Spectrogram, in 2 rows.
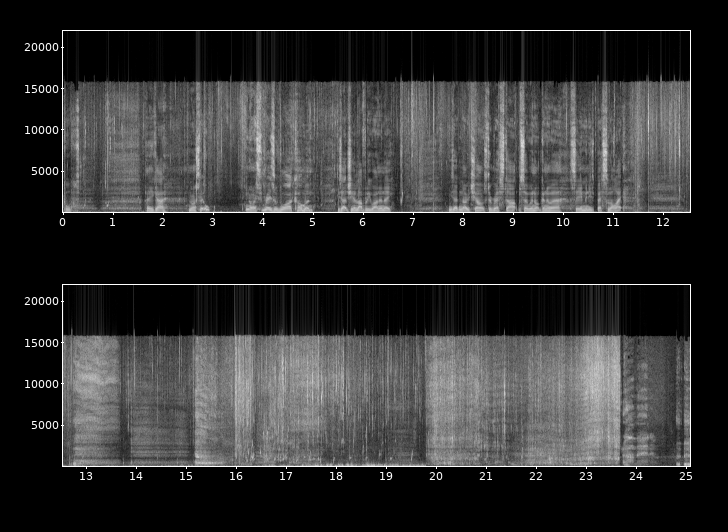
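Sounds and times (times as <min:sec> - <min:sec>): water splashing and trickling: 0:00.0 - 0:09.3, 0:10.2 - 0:23.8
man breathing heavily: 0:00.4 - 0:02.4, 0:11.2 - 0:15.9.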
